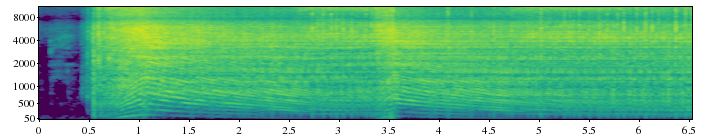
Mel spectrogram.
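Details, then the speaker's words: Homelite Super 2 chainsaw, revived with fresh fuel, primed and adjusted carburetor, chain tightened: catches, revs, then settles into steady buzzing idle with one blip; earlier idled 20-25 minutes without missing or dying; healthy. "She just idles right along. I just let it sit and idle outside in the grass for like 20-25 minutes earlier. Didn't miss a beat. Didn't die on me."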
